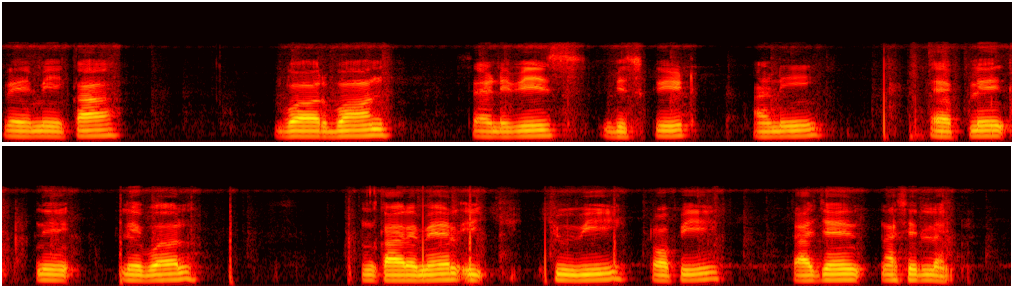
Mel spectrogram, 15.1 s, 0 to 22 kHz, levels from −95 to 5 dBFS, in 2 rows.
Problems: background sounds at intervals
